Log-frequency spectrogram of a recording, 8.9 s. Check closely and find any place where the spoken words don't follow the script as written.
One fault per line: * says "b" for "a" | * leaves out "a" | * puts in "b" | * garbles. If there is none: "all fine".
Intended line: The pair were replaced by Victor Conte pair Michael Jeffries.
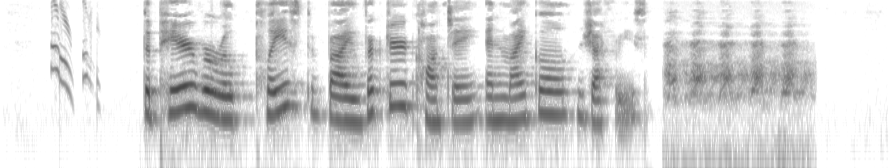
* says "and" for "pair"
